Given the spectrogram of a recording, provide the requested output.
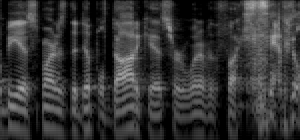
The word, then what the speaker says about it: Diplodocus: It's not that hard. It sounded it out. That's how it looks. That's phonetically. Really, with the sound it out. That's where you're going with that. There's a. Never mind. Yeah. There's a die and there's a plod.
